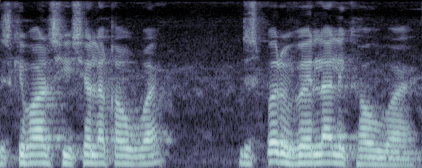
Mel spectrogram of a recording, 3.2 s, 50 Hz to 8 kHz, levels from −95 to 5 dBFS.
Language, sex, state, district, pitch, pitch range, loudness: Hindi, male, Chhattisgarh, Balrampur, 140 Hz, 130-145 Hz, -16 LUFS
